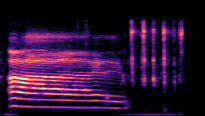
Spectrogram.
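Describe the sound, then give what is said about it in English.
A long, steady moaning tone fades out, followed by a quick burst of about half a dozen crisp computer keyboard keystrokes, fairly loud, then silence. “I hear you typing.”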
